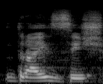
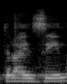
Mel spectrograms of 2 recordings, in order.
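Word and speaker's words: dreizehn: द्राई देखिए ऊपर द्राई है ना, ये द्राई है तो द्राइजिश हो जाएगा, सॉरी द्राइजेन हो जाएगा.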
